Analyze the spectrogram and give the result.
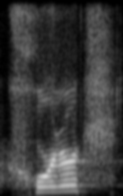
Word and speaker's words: Quartr: Q-U-A-R-T-R. – Yeah, there you go. Q-U-A-R-T-R, Quarter,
